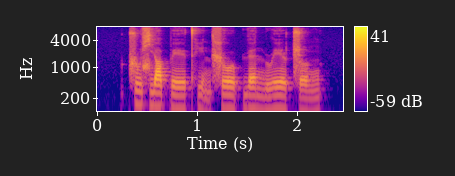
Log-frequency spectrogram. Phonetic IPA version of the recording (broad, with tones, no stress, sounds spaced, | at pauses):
ʈ͡ʂ u˥˨ ɕ j ä˥˨ p e˨˦ ɪ̯ t̪ʰ ḭ˨˩ n ʂ o˥˨ ʊ̯ p ɥ ɛ˥˨ n ɻ e˥˨ ɪ̯ ʈ͡ʂ ɤ˨˦ ŋ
